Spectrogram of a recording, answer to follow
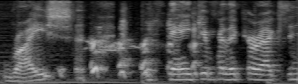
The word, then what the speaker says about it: Reisch: You can pronounce it. It's Reisch. It's Reisch.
